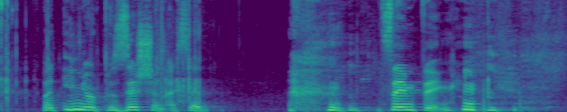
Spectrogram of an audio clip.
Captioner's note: laughs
